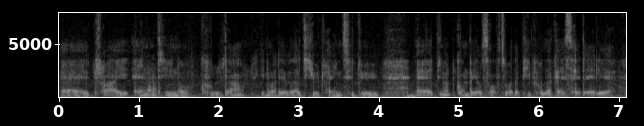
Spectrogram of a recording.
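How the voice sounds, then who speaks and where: A man's fairly low, fairly evenly intoned voice at very even loudness, over noticeable background noise. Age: 30s. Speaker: lecturer and former nurse, public speaker. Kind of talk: radio interview. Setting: radio studio. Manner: fast.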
